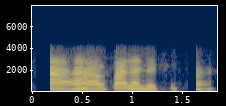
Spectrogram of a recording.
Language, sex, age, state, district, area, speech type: Malayalam, female, 18-30, Kerala, Alappuzha, rural, conversation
